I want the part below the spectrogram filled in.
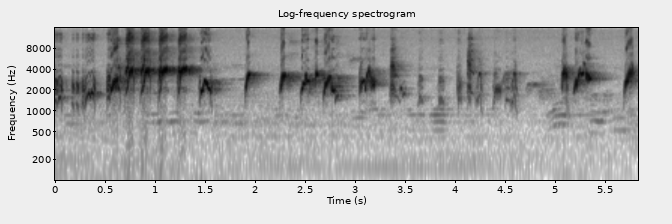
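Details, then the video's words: Red-whiskered bulbul, a decoy bird in peak singing form, used for voice training: lively warbled phrases of rich whistles and quick slurred notes, pouring out almost continuously with brief breaks. "Luyện Giọng Chào Mào Mồi - Chào Mào Giàn Đạt Căng Lửa"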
